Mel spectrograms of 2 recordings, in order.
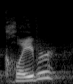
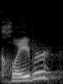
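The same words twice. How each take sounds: First: It is said with an American English pronunciation. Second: It is said with an American English pronunciation.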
